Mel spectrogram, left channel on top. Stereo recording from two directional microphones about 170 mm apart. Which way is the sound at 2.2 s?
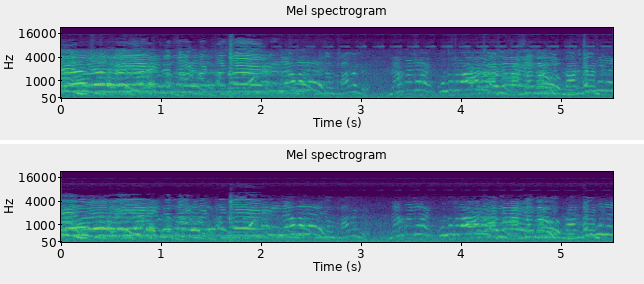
45° left (ahead or behind).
